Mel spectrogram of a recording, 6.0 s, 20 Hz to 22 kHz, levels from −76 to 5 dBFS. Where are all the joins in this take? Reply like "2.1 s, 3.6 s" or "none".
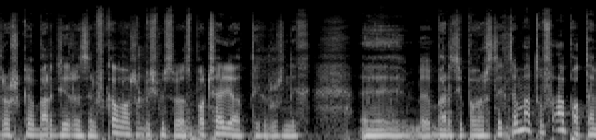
none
